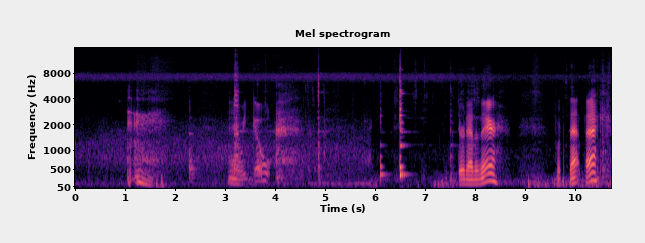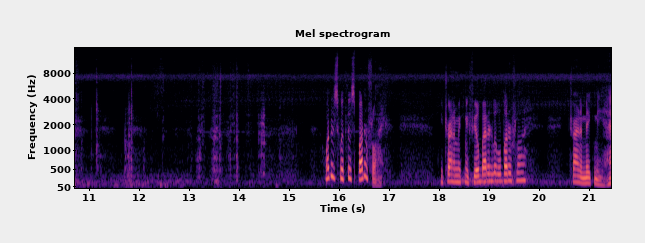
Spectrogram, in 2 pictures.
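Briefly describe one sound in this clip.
A man talks casually nearby, outdoors.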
